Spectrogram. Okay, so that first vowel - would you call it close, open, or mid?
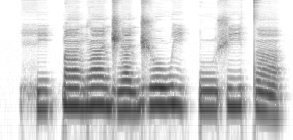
close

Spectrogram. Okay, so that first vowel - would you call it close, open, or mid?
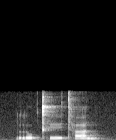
mid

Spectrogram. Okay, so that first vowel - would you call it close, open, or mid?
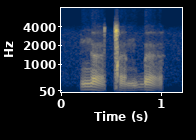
mid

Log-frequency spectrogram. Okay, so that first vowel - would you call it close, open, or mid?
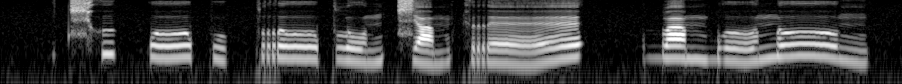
close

